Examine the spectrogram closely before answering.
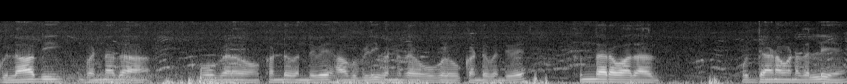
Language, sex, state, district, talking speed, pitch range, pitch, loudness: Kannada, male, Karnataka, Belgaum, 85 wpm, 100-110 Hz, 105 Hz, -18 LUFS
